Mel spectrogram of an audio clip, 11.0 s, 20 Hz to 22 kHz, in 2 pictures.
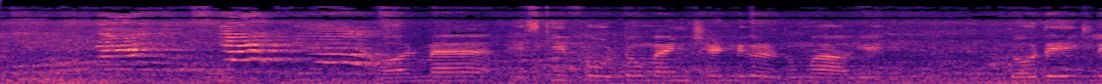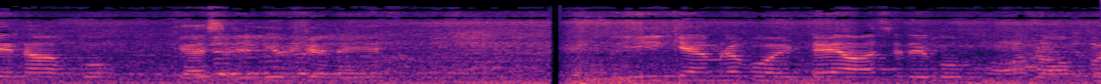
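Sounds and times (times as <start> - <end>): low background noise: 0.0 - 11.0
child talking: 0.4 - 2.1.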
